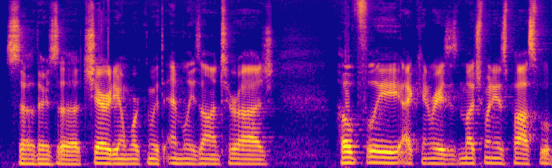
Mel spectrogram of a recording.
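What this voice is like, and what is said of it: Hoarse, fading voice. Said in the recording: “I am losing my voice. I feel like I'm getting sick”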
